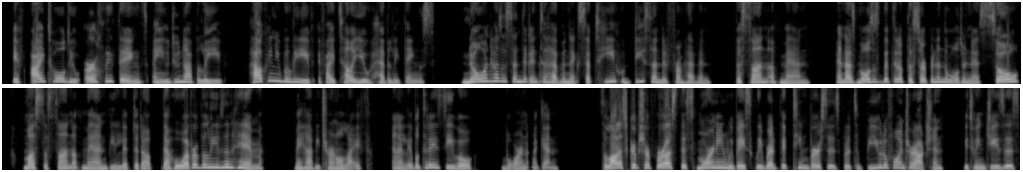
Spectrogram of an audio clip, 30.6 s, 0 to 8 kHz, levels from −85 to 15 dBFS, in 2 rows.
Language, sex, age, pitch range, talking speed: English, female, 20-39, 205-245 Hz, 185 wpm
